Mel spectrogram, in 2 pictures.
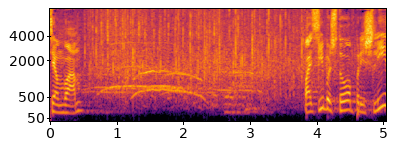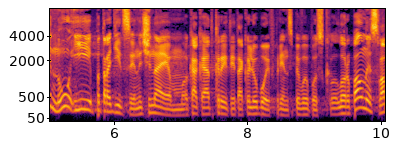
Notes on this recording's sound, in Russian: Открытая запись. В новой открытой записи из Питера!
